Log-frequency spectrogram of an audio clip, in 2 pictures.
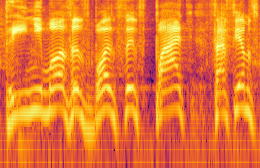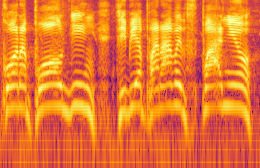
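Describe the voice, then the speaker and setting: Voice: medium pitch, a little slow, bright, forceful tone, slight background noise. An actor voicing a bossy, fussy little mouse in a cartoon dub, scolding and urging in exclamations. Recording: music behind the voice.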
